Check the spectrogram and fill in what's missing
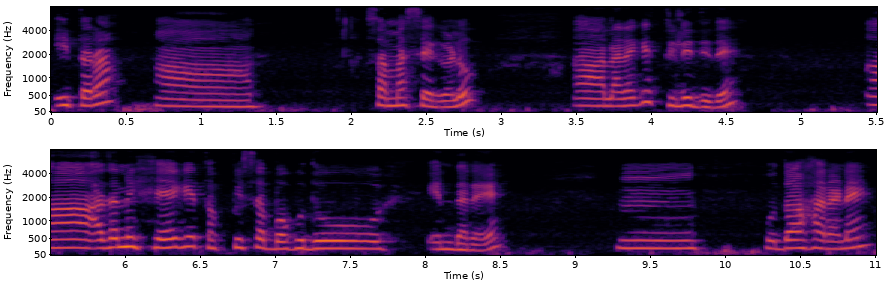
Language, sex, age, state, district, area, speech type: Kannada, female, 30-45, Karnataka, Kolar, urban, spontaneous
